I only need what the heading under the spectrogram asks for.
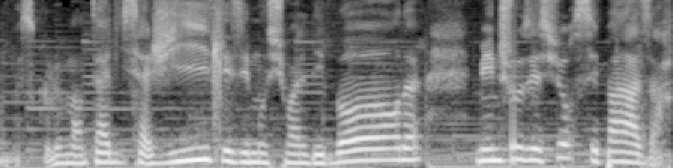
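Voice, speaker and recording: Music plays in the background behind a woman. Her voice is fairly low in pitch with ordinary pitch variation. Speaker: wellbeing practitioner. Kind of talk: introspective voice-over. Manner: gentle, soft-spoken.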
